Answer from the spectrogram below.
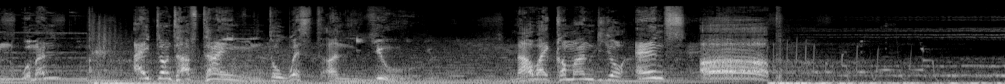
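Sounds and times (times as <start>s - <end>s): synthesized drone tones: 5.9s - 10.0s.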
